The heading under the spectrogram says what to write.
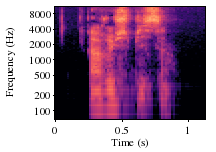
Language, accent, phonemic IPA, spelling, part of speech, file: French, France, /a.ʁys.pis/, haruspice, noun, LL-Q150 (fra)-haruspice.wav
- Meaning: a diviner in Ancient Rome who inspected the entrails of sacrificed animals, especially the livers of sacrificed sheep and poultry; haruspex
